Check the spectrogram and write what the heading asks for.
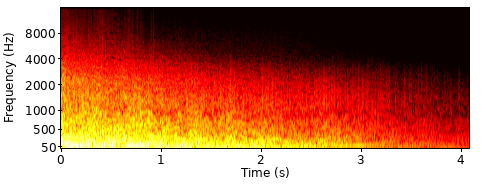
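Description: Intro logo sound effect: the tail of a deep cinematic boom, a low rumble that fades steadily and dies away near the end.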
